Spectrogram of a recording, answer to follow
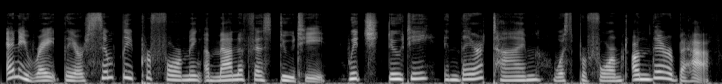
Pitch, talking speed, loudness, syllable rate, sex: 210 Hz, 165 wpm, -19 LUFS, 4.8 syllables/s, female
